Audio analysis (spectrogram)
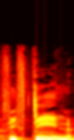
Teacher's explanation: l'accent tonique sur la deuxième syllabe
